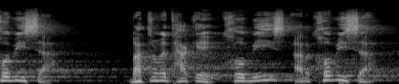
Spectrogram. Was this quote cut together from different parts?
no; 0 cuts

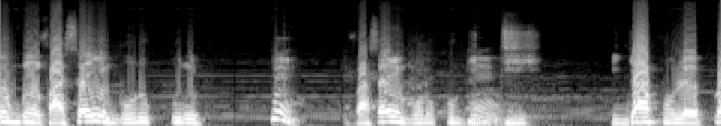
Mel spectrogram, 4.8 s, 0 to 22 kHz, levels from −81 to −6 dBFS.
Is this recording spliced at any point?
yes; 1 cut; at 2.2 s

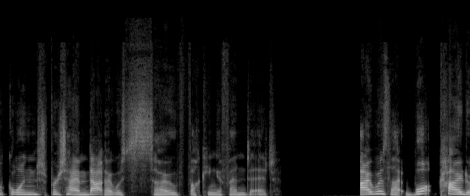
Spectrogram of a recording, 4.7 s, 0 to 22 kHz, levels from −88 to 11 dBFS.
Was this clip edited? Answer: yes; 1 cut; at 1.0 s

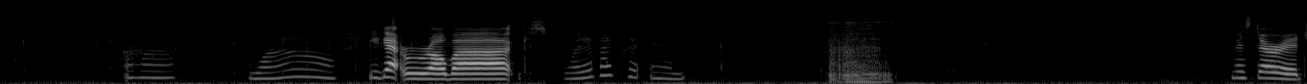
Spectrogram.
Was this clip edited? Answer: yes; 1 cut; at 5.3 s

